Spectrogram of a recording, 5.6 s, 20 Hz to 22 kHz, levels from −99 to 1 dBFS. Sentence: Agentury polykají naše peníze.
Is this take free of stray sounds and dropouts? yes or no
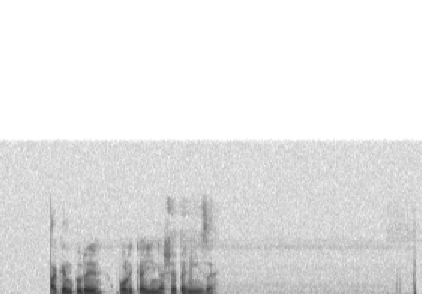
yes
